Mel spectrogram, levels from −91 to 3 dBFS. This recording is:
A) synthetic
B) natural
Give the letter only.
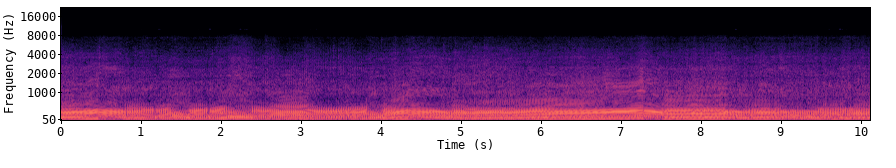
B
